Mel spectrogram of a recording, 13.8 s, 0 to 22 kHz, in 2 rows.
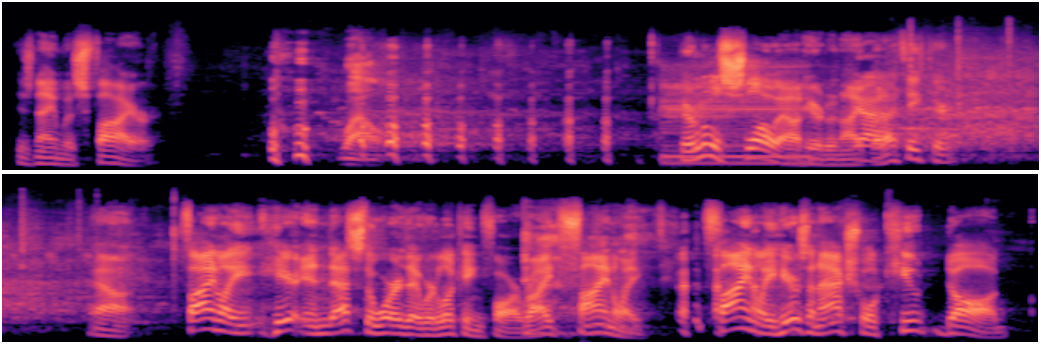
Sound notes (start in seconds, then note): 1.8 chuckles; 6.9 audience laughs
